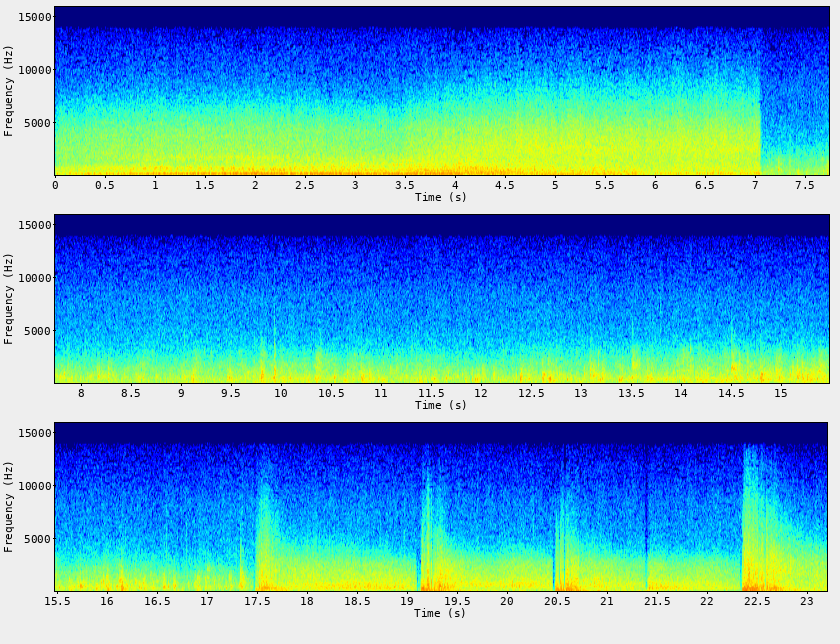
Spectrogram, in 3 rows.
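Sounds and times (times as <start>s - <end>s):
rumbling artillery fire: 0.0s - 23.1s
artillery blasts during an advance along a lake shore: 14.5s - 23.1s.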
